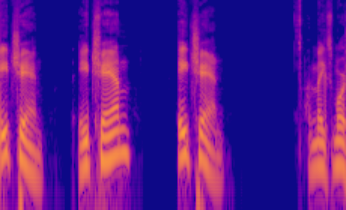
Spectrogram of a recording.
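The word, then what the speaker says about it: Etienne: It chang He changed the pronunciation of his last name. Uh, to Achan.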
